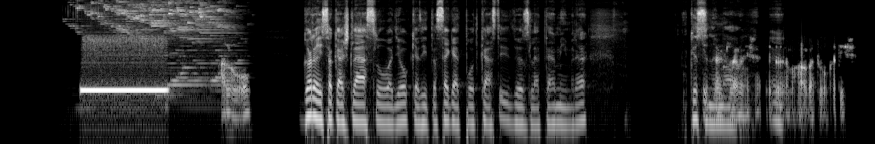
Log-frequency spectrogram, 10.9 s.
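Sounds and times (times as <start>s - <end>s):
phone call ringing tone: 1.0s - 3.2s
speech: 3.8s - 7.8s, 8.5s - 10.8s.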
